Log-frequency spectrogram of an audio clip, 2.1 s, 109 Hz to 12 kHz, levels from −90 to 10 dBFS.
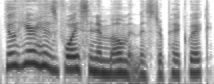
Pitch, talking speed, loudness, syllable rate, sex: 240 Hz, 250 wpm, -17 LUFS, 5.9 syllables/s, female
